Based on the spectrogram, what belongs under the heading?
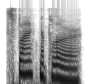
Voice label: "splanchnopleure", English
